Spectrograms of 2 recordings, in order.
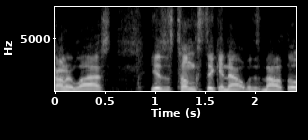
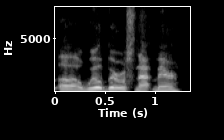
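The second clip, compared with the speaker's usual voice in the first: plain reading voice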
